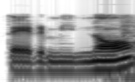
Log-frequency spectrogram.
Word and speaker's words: terminó: Por eso es que la acentuación viene en la segunda sílaba y en el tercer terminó viene en la tercera, ¿no es cierto?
